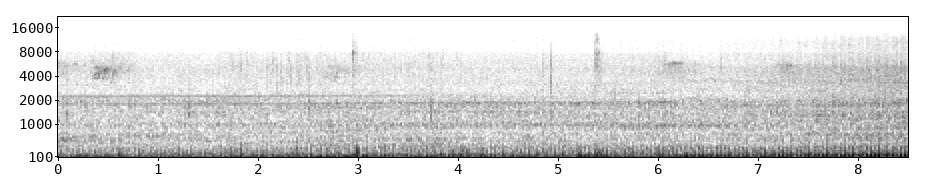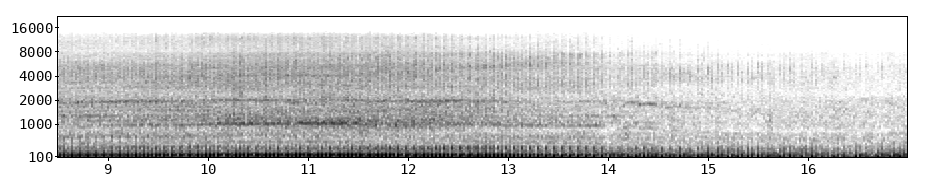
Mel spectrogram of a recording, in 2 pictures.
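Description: An American muscle car's engine running, louder for several seconds in the middle before easing off near the end.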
